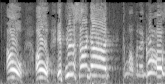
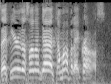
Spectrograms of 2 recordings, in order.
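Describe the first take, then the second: First: High, loud, desperate wail; panicked devil. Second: Higher-pitched taunt at the crucified Jesus; mocking jeer. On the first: Acted. Devil begging Jesus off the cross, in acted panic. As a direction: cry it out as a hammed-up panicking devil. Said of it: "I can hear the panic in the devil's voice". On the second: Preacher voicing those who mock Jesus, jeering. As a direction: jeer it like the devil's mocking crowd. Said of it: "they, they mock Jesus".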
